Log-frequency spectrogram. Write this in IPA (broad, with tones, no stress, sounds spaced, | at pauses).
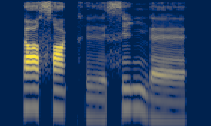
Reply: ɛ˧ sˤ a˧ kʰ ɪː˨ s i˦ ŋ ɛː˨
